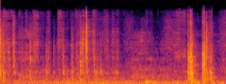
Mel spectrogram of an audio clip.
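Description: Plastic snap-on covers of DC bus bars being handled and pulled off: light knocks and rattles, with a cluster of sharp clicks near the end, over a steady low hum.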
